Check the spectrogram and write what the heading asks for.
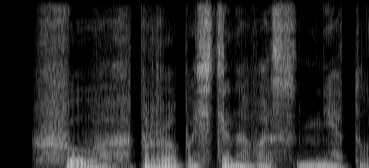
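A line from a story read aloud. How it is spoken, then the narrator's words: Loud sighing. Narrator (Russian): шумно вздохнул Захар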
